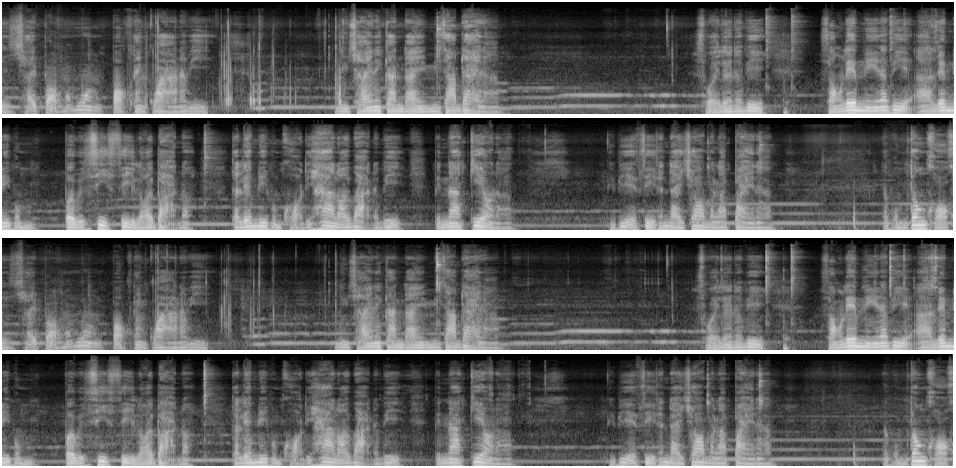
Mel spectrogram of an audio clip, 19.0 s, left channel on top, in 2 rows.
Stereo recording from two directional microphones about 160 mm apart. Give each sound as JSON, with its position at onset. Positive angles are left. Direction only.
{"t": 0.0, "sound": "speech", "side_deg": 0}
{"t": 3.2, "sound": "speech", "side_deg": -5}
{"t": 6.6, "sound": "speech", "side_deg": -10}
{"t": 18.3, "sound": "speech", "side_deg": -10}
